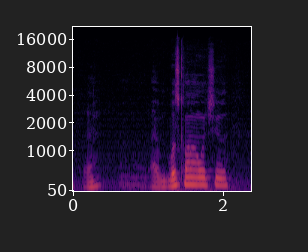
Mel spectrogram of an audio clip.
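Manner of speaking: very quiet, hushed, worried and concerned tone. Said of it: "I can hear the tone of the concern".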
